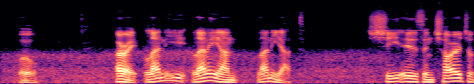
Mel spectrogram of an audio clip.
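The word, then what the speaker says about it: Laniatte: I'm gonna ignore that I before the T, because that's gonna make me say Laniainte.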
